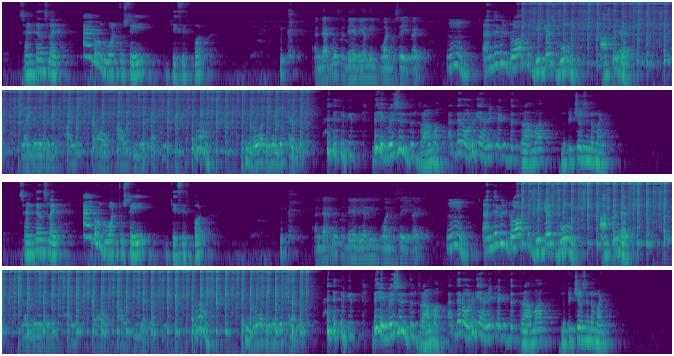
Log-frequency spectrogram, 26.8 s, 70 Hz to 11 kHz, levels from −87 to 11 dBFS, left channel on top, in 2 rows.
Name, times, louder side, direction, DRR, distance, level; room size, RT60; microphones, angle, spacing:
voice 1, 0.3-1.2 1.6-2.9 3.4-4.0 8.9-9.3 9.6-11.5 11.9-12.6 17.2-17.6 19.8-20.5 20.8-24.3 24.6-25.5, right 3 dB, 45° right, 10 dB, 0.9 m, -31 dB
voice 2, 5.6-5.9 6.2-8.4 12.2-12.5 13.0-13.1 13.7-16.8 18.2-19.5, left 4 dB, 60° left, 2 dB, 1.1 m, -37 dB
sound 1, 10.3-19.5, right 7 dB, 85° right, 1.5 m, -31 dB
14.0 x 13.0 x 5.3 m, 0.62 s
head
